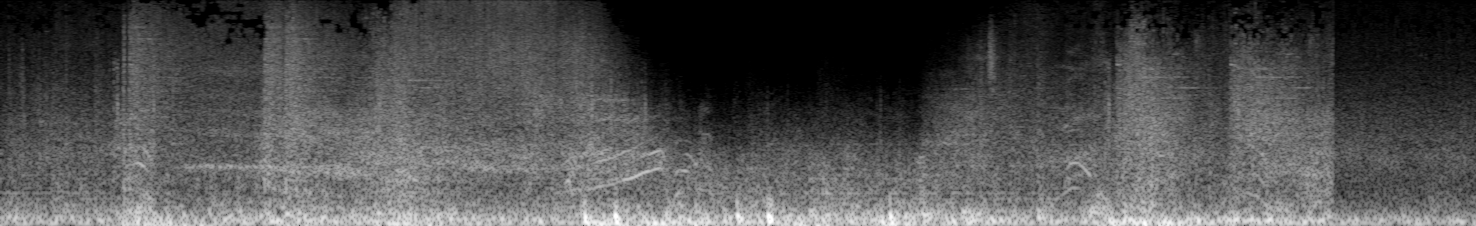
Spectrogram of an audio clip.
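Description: A blade slashes and clashes in a fierce fight.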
